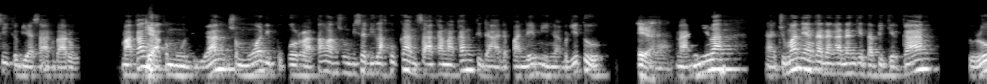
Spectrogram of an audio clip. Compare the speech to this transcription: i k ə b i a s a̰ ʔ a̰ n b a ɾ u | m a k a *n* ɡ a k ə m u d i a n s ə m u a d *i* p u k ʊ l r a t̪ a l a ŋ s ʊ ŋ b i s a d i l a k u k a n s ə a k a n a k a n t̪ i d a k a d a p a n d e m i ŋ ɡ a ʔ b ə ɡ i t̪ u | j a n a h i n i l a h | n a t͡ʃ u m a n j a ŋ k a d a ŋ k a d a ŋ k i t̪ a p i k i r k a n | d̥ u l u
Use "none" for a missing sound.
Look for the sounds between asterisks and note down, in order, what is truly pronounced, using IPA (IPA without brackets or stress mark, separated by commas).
ŋ, i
